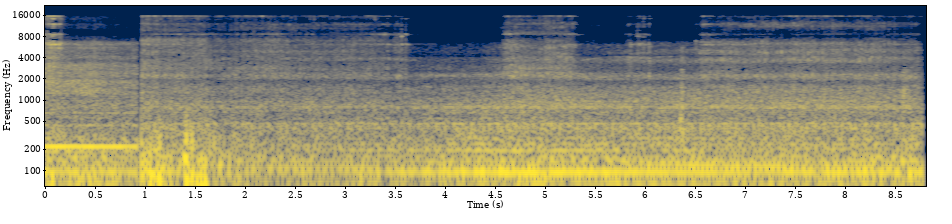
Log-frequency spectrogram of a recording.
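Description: The diesel engine of a crawler excavator rumbles.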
